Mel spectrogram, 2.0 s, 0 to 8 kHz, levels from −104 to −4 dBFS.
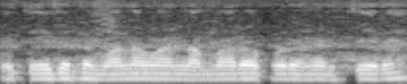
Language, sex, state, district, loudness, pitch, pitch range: Tulu, male, Karnataka, Dakshina Kannada, -15 LUFS, 135 Hz, 130-135 Hz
